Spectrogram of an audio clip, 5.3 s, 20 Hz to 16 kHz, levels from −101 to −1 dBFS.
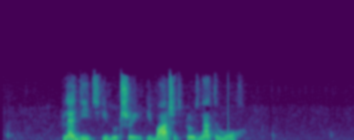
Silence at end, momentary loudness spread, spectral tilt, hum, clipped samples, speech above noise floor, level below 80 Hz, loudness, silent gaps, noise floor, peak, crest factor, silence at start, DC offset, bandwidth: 1.8 s; 13 LU; -3.5 dB/octave; none; under 0.1%; 50 dB; -76 dBFS; -30 LUFS; none; -79 dBFS; -8 dBFS; 24 dB; 0.95 s; under 0.1%; 7.8 kHz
